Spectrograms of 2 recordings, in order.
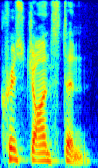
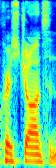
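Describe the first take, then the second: First: The surname is said with a T sound. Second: The surname is said without a T sound. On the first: This matches how the name is spelled. The speaker calls it right. "But it is Chris Johnston" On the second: This is how most people say the name. The speaker calls it wrong. "Everybody calls him Chris Johnson"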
